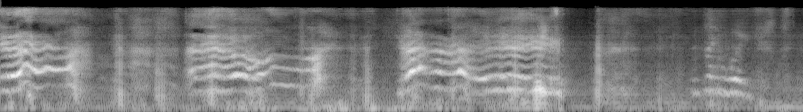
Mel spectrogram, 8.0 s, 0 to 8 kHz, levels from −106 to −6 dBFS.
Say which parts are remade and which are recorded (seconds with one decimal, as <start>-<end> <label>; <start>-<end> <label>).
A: 0.0-8.0 remade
